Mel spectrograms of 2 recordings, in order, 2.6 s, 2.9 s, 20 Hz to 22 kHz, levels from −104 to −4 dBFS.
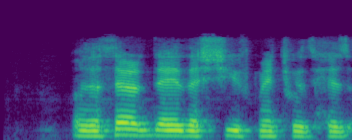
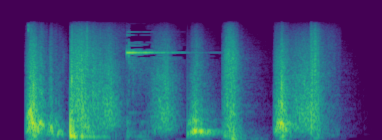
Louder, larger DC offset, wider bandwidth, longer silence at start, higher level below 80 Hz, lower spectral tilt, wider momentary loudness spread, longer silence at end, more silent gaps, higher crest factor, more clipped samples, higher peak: about the same, -24 LUFS vs -26 LUFS; neither; second, 7.6 kHz vs 11.5 kHz; first, 0.55 s vs 0.2 s; second, -64 dBFS vs -50 dBFS; about the same, -6 dB/octave vs -5 dB/octave; about the same, 9 LU vs 9 LU; second, 0 s vs 0.45 s; neither; second, 16 dB vs 22 dB; neither; second, -10 dBFS vs -4 dBFS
